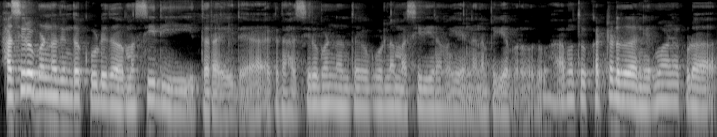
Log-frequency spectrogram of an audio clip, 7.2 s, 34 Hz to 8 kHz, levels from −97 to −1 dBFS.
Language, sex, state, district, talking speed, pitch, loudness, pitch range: Kannada, male, Karnataka, Dakshina Kannada, 150 wpm, 130 Hz, -30 LUFS, 120-155 Hz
